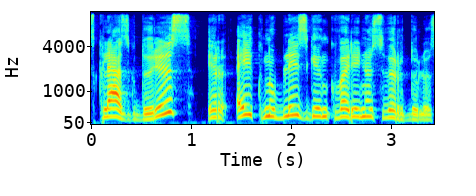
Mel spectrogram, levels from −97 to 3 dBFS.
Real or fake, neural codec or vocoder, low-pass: real; none; 10.8 kHz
